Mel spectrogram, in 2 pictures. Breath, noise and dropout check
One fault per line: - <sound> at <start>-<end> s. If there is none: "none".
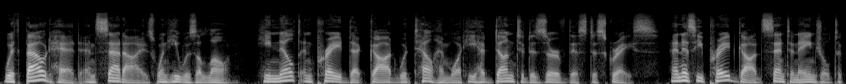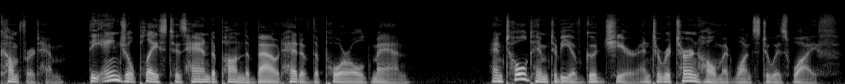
none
